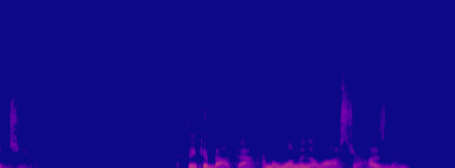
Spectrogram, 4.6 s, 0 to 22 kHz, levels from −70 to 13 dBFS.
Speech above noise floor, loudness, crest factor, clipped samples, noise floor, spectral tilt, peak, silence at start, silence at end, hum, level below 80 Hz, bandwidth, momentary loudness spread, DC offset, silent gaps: 33 dB; -45 LUFS; 22 dB; under 0.1%; -77 dBFS; -5 dB/octave; -26 dBFS; 0 s; 0.45 s; none; -82 dBFS; 16.5 kHz; 13 LU; under 0.1%; none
